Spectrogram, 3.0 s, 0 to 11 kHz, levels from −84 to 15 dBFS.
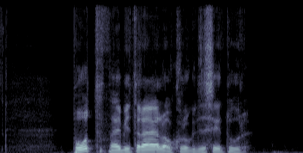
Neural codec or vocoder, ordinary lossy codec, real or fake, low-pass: vocoder, 22.05 kHz, 80 mel bands, Vocos; none; fake; none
